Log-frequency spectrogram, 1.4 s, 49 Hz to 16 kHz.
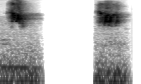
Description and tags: Record Chim Sẻ bird use Zoom H4n Pro 2018.05.22 11:40.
